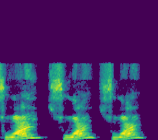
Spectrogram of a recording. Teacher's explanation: একটু ভ থাকলেও ভটাকে আমরা পূর্ণাঙ্গ ভাবে উচ্চারণ করব না, যার কারণে আপনি সোয়াইটাই উচ্চারণ করবেন, সোয়াই।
